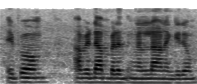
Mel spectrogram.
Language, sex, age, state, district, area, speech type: Malayalam, female, 30-45, Kerala, Malappuram, rural, spontaneous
